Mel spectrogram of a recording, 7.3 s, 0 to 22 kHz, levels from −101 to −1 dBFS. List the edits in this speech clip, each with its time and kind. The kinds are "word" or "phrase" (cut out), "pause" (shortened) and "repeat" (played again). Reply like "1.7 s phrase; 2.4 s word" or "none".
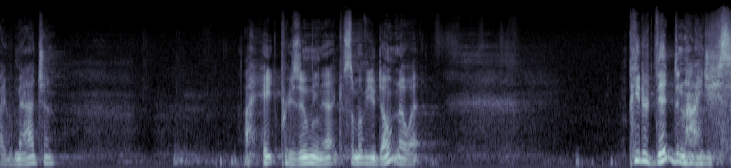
3.4 s phrase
